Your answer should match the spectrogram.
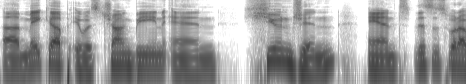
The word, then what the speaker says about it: Hyunjin: I was like, I'm gonna go find a video that's like, what's the pronunciation? It is Hyunjin.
